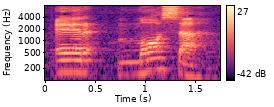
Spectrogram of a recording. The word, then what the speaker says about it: hermosa: Pero hindi yan pinupronounce. Ang ipopronounce nyo lang dyan ay yung sa simula ng A, A-che. At ang halimbawa niyan ay hermosa or lovely or beautiful. So tatandaan natin, silent H yan.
